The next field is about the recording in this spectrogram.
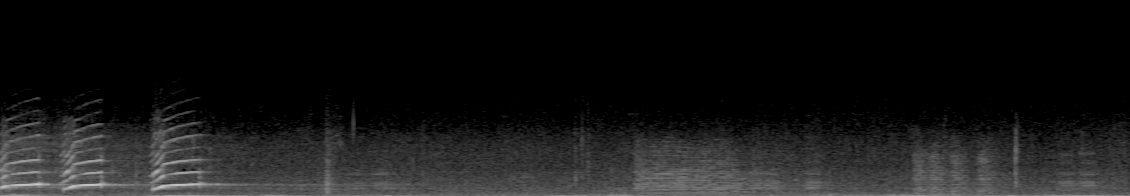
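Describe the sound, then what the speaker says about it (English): A few short police siren whoops sound in the first two seconds at a holiday parade, then a sustained multi-tone horn blares briefly amid crowd ambience and outdoor noise. "You hear the sirens"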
